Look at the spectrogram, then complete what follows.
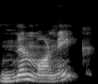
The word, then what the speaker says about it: mnemonic: to remember information a mnemonic you spell it m n but you pronounce it mnemonic and mnemonic can be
